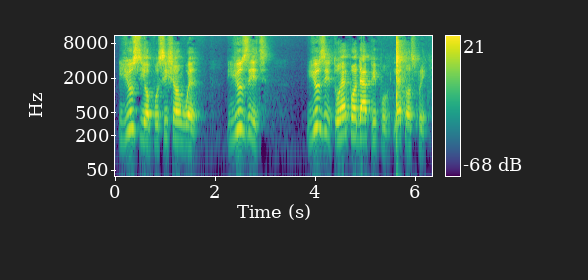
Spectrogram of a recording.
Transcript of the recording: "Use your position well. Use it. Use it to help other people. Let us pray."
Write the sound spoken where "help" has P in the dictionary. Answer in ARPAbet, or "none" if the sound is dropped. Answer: P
